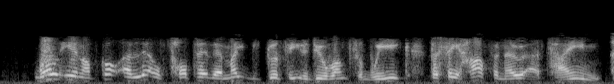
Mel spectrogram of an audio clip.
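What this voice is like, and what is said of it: Put-on accent, slipping a bit. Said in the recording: “You're losing your accent a wee bit, Jock. ... Should I talk in my normal accent”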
